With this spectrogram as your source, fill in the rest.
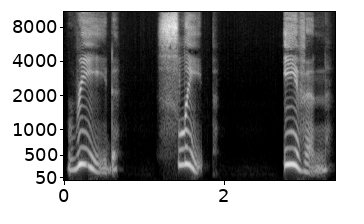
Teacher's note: The long e vowel sound as in read, sleep, even. This is the long tense e vowel sound. The tongue is high and forward and the sound lasts longer. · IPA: /iː/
